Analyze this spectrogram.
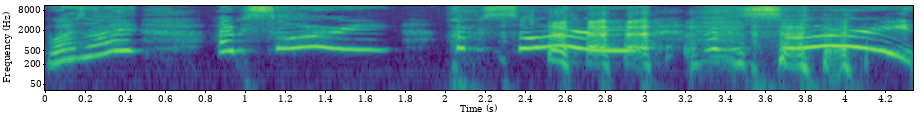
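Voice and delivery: squeaky, wailing sleepy apology; mock high-pitched voice. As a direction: whine it way up high, imitating a groggy husband. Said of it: "really high-pitched voice".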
